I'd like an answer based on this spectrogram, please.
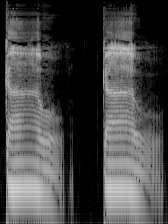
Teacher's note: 把它分成两段会比较饱满一点的滑动，然后 go 也是分成两段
